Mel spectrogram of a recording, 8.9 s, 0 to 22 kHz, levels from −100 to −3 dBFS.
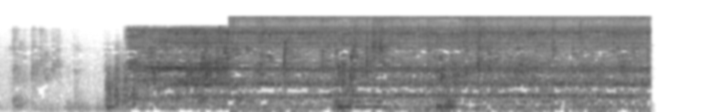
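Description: From the start to 2.86 s, the audio is dull and narrow, with nothing above 7.6 kHz and a faint new noise floor. The likely cause is an input switched to a poorer device.

At 2.86 s the band opens with no gap, and the level shifts by about 5 dB.

Throughout, heavy HE-AAC compression likely shapes the sound. It cuts off above 11.7 kHz, and its synthetic treble sounds gritty and metallic, which fits a bitrate near 16 kbps.

At 8.12 s comes a cut-off end. The final buffers were lost, so the sound stops mid-event and drops straight to digital silence without decay.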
